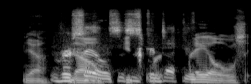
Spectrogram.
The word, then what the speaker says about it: Versailles: Versailles, if you're in Kentucky, by God. It ain't Versailles, even though it's spelled the same way.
